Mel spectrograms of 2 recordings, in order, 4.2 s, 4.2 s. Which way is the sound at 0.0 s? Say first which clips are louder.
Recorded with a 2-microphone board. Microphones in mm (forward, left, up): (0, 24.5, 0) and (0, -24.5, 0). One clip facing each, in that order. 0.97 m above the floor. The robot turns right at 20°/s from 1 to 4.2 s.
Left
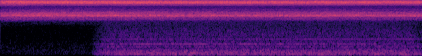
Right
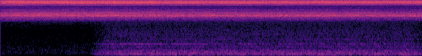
Even; 55° left.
